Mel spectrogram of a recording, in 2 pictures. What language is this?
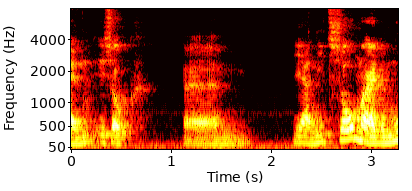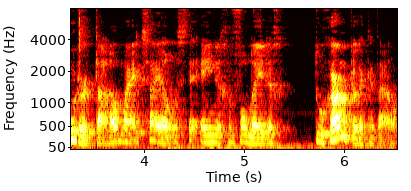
Dutch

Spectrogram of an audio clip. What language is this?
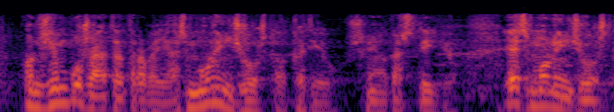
Catalan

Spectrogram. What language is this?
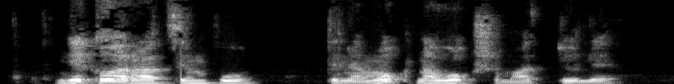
Western Mari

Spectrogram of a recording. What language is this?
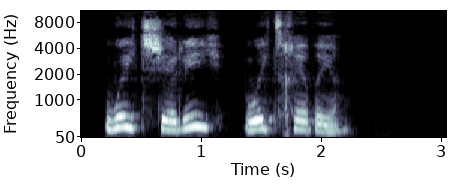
Kabyle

